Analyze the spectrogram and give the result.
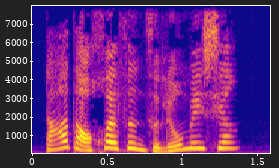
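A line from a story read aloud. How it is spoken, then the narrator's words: Student shouting. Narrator (Chinese): 学生在课堂上大喊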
